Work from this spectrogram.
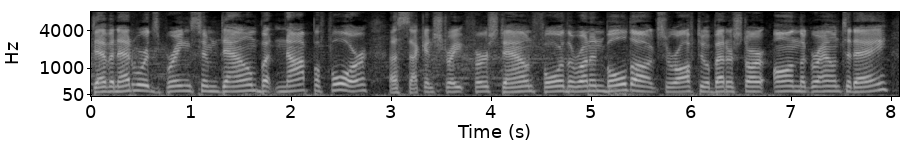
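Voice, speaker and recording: Bright, high-pitched young American play-by-play man. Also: fairly even intonation, moderate pace, few pauses. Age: 20s. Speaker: radio play-by-play announcer. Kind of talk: live American football radio commentary.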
